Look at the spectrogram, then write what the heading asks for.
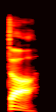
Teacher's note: The light letter ta is pronounced almost with a smile. You keep the sound thin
